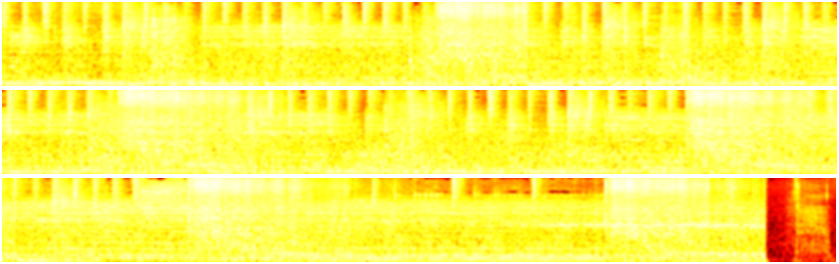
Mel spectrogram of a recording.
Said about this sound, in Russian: Продвижение наших войск в Маринке также непрерывно поддерживают грады. Плотный огонь из РСЗО не оставляет противнику шансов на спасение.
